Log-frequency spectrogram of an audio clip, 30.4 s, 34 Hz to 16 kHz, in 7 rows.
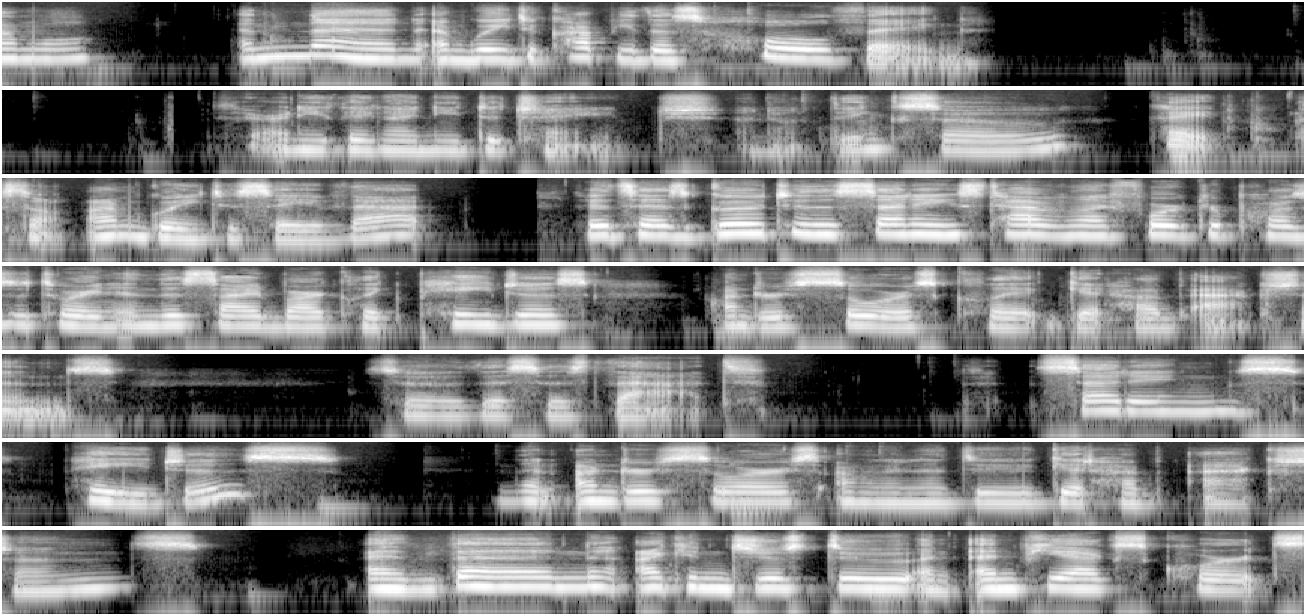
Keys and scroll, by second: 0.6 super+Tab, 3.7 super+Tab, 4.6 super+v, 4.9 super+Tab, 6.9 super+Tab, 8.1 super+Tab, 8.2 super+s, 9.3 super+Tab, 15.1 ctrl+Tab, 16.4 ctrl+Tab, 23.1 ctrl+Tab, 27.0 ctrl+Tab.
